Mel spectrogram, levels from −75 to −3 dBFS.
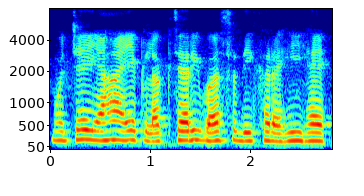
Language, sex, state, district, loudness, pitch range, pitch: Hindi, female, Maharashtra, Mumbai Suburban, -15 LUFS, 180-195 Hz, 185 Hz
